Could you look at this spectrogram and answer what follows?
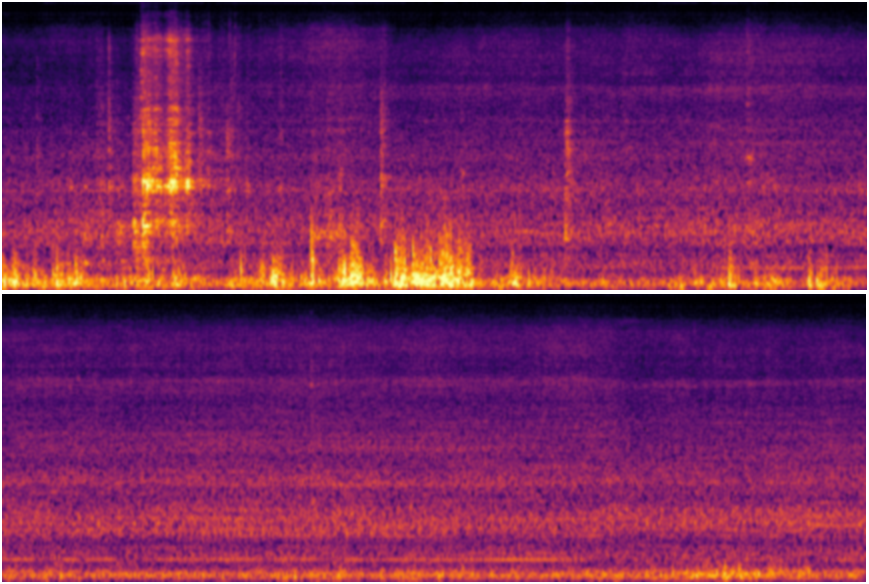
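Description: Excavator with a thumb handling broken asphalt: irregular clattering and heavy thuds for the first five seconds or so, with a sharp clatter about one and a half seconds in. After that the excavator's diesel engine runs with a steady rumble.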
